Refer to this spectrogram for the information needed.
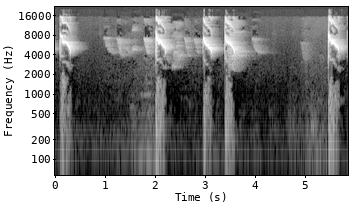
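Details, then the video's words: Oriental white-eye singing gacor ngalas style: widely spaced single and paired shrill chirps that drop sharply in pitch, with faint soft twitters filling the gaps. "Suara Bikin Pleci Gacor Ngalas Dengan Burung Pleci Gacor NGALAS INI"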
